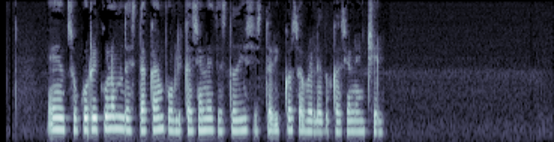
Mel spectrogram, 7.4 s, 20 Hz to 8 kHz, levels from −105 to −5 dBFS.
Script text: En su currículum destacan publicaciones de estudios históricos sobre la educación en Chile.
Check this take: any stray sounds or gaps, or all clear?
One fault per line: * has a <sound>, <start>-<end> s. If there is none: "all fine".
all fine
